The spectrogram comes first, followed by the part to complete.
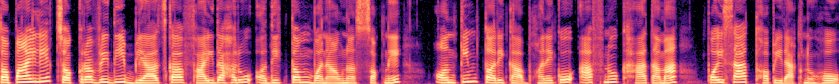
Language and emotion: Nepali, neutral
